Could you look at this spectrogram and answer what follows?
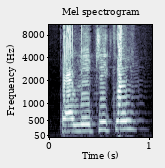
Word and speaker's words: political: yes next one political remember is not political it's not off its political lexicon gets distressed political yes political political and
